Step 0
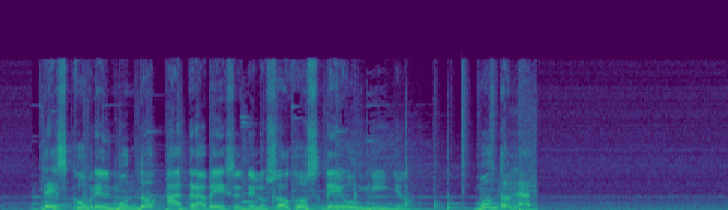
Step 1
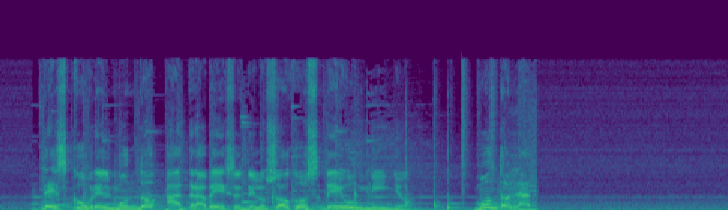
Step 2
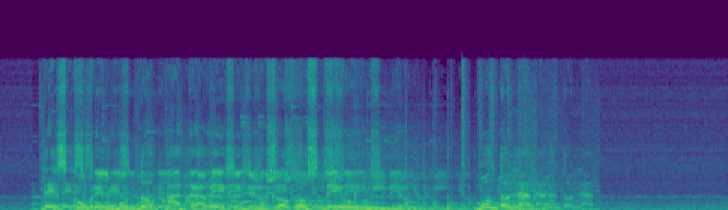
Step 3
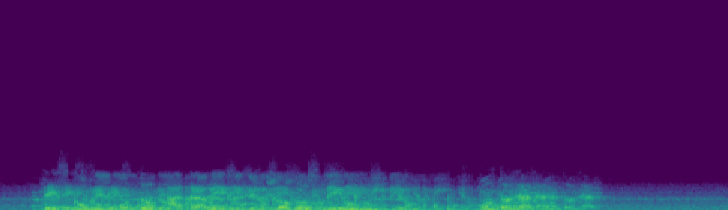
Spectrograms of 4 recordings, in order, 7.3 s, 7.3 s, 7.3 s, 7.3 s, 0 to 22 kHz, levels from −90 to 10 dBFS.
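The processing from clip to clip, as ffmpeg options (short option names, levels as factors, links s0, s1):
-af "alimiter=limit=0.141:level=0:latency=1:release=14,volume=1.58"
-af "aecho=1:1:171|270|630:0.447|0.251|0.316,volume=2"
-af "flanger=delay=17:depth=6.7:speed=0.74,highpass=f=240:t=q:w=0.5412,highpass=f=240:t=q:w=1.307,lowpass=f=2100:t=q:w=0.5176,lowpass=f=2100:t=q:w=0.7071,lowpass=f=2100:t=q:w=1.932,afreqshift=-220,bandreject=f=94.41:t=h:w=4,bandreject=f=188.82:t=h:w=4,bandreject=f=283.23:t=h:w=4,bandreject=f=377.64:t=h:w=4,bandreject=f=472.05:t=h:w=4,bandreject=f=566.46:t=h:w=4,bandreject=f=660.87:t=h:w=4,bandreject=f=755.28:t=h:w=4,bandreject=f=849.69:t=h:w=4,bandreject=f=944.1:t=h:w=4,bandreject=f=1038.51:t=h:w=4,bandreject=f=1132.92:t=h:w=4,bandreject=f=1227.33:t=h:w=4,bandreject=f=1321.74:t=h:w=4,bandreject=f=1416.15:t=h:w=4,bandreject=f=1510.56:t=h:w=4,bandreject=f=1604.97:t=h:w=4,bandreject=f=1699.38:t=h:w=4,bandreject=f=1793.79:t=h:w=4,bandreject=f=1888.2:t=h:w=4,bandreject=f=1982.61:t=h:w=4,bandreject=f=2077.02:t=h:w=4,bandreject=f=2171.43:t=h:w=4,bandreject=f=2265.84:t=h:w=4,bandreject=f=2360.25:t=h:w=4,bandreject=f=2454.66:t=h:w=4,bandreject=f=2549.07:t=h:w=4,bandreject=f=2643.48:t=h:w=4,bandreject=f=2737.89:t=h:w=4,bandreject=f=2832.3:t=h:w=4,bandreject=f=2926.71:t=h:w=4,bandreject=f=3021.12:t=h:w=4,bandreject=f=3115.53:t=h:w=4,bandreject=f=3209.94:t=h:w=4,volume=1.33"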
